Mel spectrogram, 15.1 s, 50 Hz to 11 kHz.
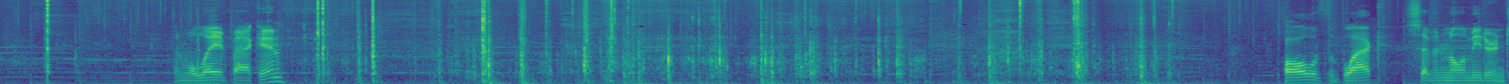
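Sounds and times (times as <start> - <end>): plastic housing knocking and scraping: 3.1 - 12.0.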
